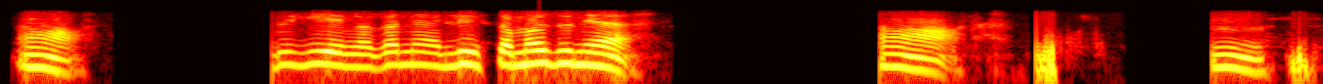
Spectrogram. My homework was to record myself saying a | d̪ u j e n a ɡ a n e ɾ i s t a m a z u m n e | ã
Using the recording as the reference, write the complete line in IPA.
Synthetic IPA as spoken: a | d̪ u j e ŋ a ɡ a n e l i s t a m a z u n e | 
